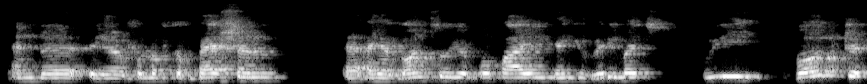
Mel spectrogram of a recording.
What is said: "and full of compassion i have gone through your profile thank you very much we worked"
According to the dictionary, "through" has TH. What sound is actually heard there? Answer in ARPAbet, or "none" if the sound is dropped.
T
